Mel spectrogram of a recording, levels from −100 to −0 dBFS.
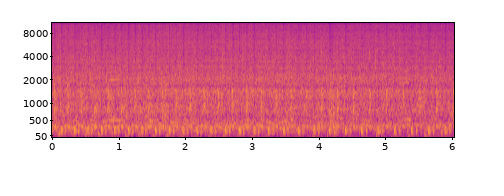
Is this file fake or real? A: real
